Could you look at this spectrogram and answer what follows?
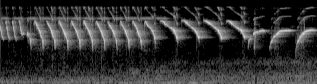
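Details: Canary training song. A rapid run of bright down-slurred chirps, roughly eight per second, slows into a few longer sweeping whistles.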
